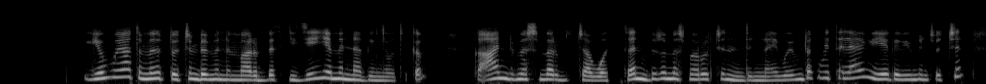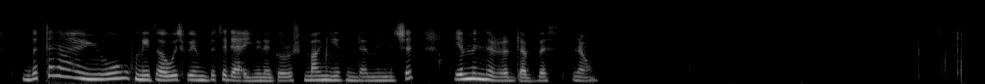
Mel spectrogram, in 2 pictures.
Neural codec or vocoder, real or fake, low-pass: codec, 16 kHz, 0.7 kbps, FocalCodec; fake; 7.2 kHz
